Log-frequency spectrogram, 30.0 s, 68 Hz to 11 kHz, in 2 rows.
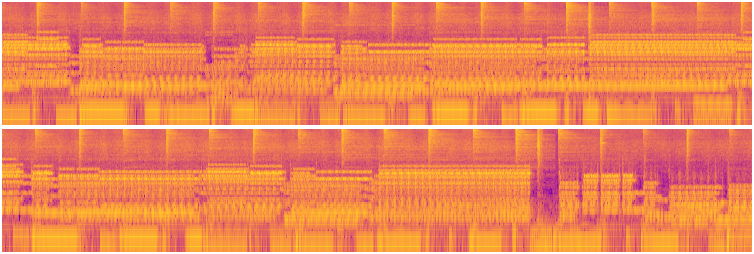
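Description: Hammond B3 tonewheel organ through a Leslie speaker playing a slow jazz ballad: sustained chords over a bass line that moves about once a second. Drums keep a steady, light cymbal beat underneath.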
